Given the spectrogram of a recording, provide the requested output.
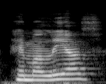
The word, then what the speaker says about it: Himalaya: In this topic, in the Northern Mountain, we will study about Karakoram ranges and Himalayas ranges. We can also call it Himalayas and Himalayas. Both are correct pronunciation.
